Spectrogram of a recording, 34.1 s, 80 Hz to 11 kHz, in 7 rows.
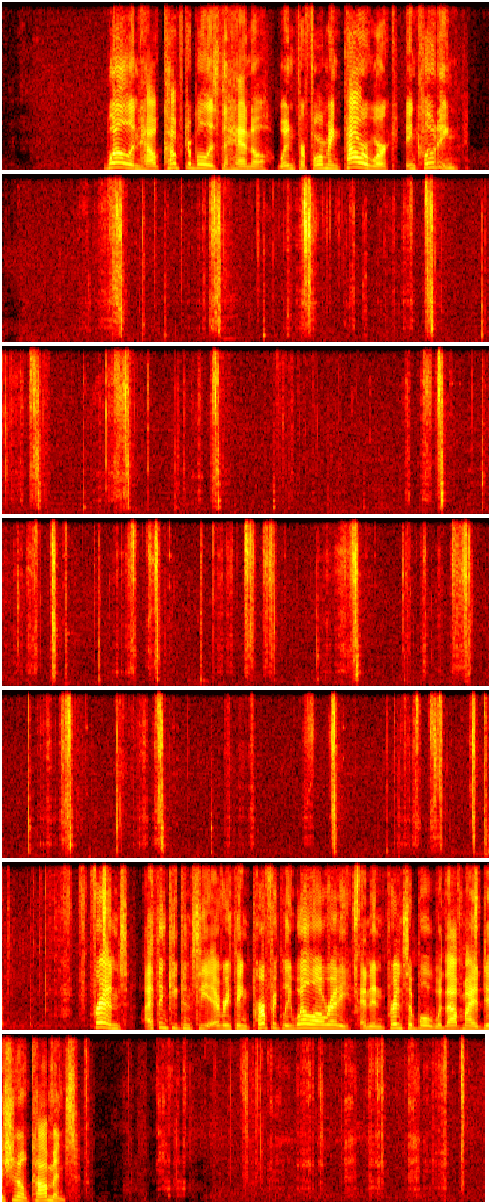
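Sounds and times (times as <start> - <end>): knife carving wood: 5.5 - 25.5, 27.5 - 28.0, 28.8 - 34.0.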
